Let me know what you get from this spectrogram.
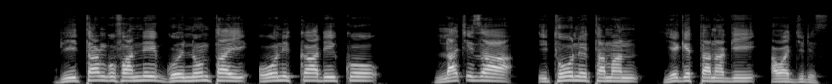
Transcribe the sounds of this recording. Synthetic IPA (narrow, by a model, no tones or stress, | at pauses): biːt̪ːɐnɡʊfɐnːɛɡɔjnːɔnt̪ːɐjo̞ːnɪkːɐd̪iːkːɔ | lɐt͡ʃʼːɪzɐ | ɪt̪o̞ːnɛt̪ɐmɐn | jɛɡɛt̪ːɐnɐɡiɐwɐd͡ʒːɪd̪ɛs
